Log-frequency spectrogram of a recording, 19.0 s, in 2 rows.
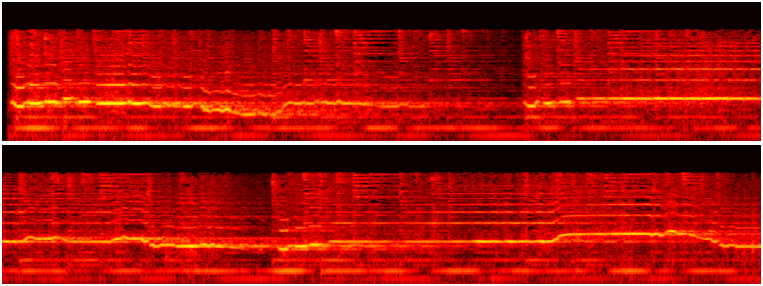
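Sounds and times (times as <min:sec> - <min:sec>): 
flute: 0:00.0 - 0:18.9.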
